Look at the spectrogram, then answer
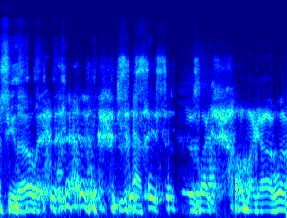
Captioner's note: laughing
